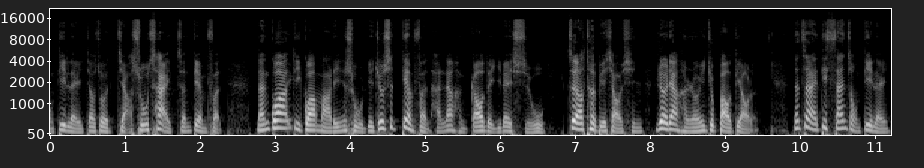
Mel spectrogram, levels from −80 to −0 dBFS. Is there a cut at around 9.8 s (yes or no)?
no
